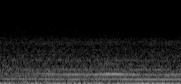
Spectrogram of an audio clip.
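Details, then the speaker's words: Massey Ferguson 5711 Dyna 4 tractor while baling: steady low drone with a faint, thin squeak rising briefly; hydraulic noise from the brake valve, which has always done it, cause unknown. "That noise is the brakes on this tractor. It's always done that since I've had it. It's like a hydraulic noise."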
